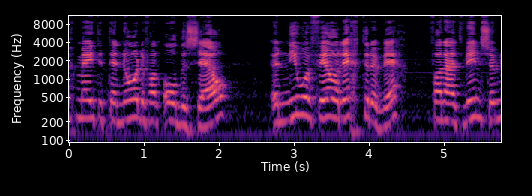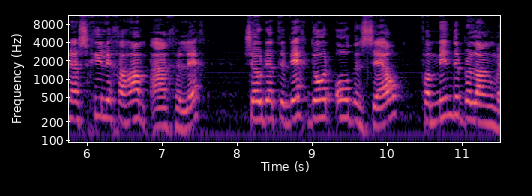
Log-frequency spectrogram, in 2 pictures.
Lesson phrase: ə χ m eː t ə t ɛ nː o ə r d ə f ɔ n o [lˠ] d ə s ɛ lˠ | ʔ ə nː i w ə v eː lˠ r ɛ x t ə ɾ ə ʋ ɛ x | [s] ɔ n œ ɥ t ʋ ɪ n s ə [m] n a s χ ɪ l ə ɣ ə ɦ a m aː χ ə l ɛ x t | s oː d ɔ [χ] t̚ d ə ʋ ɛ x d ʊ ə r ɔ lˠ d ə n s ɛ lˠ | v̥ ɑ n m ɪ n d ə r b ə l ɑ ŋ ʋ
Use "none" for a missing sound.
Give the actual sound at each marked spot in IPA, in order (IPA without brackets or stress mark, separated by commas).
lˠ, f, m, none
